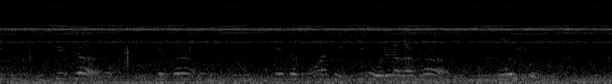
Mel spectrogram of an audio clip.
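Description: Crickets and other night insects chirping in a continuous high-pitched drone, with faint distant voices underneath.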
